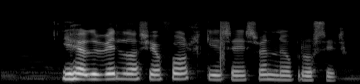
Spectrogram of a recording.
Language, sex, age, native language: Icelandic, male, 12, Icelandic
